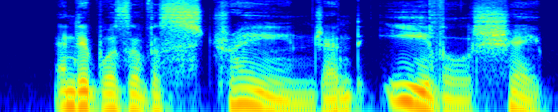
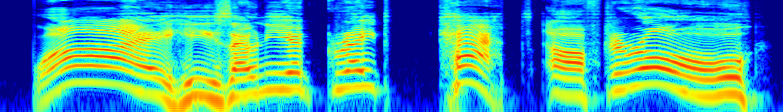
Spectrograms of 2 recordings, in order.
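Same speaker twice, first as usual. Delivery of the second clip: high, loud mocking creature voice; a creature mocks the shorn lion; jeering creature; 13 dB louder than usual. A narrator's reading. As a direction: cry out in scornful glee. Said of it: "cried one".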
